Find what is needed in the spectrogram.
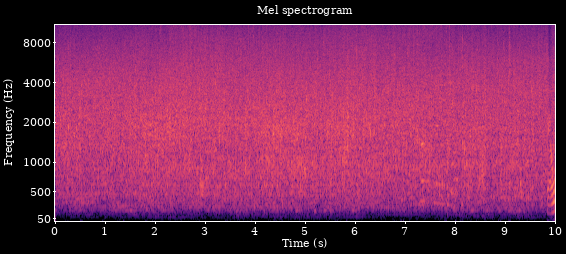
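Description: Water cascading down an ornamental rockery into a koi pond: a steady, even rush of splashing water that does not let up.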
